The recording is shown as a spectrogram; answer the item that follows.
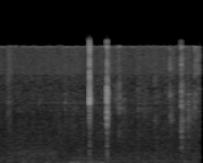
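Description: Three faint computer mouse clicks, spaced irregularly, as a software setting is stepped up, over low background hiss.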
